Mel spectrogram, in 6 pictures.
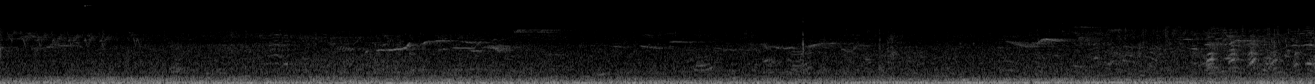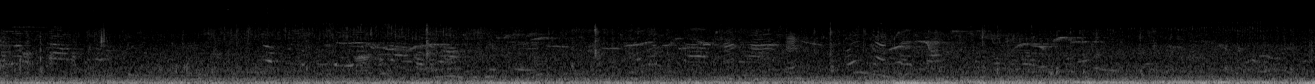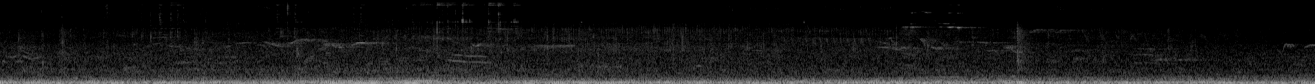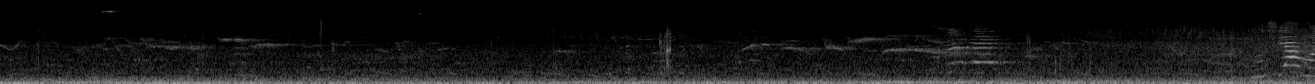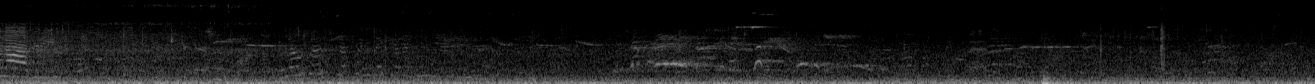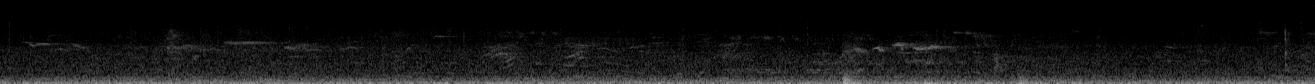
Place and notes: Ascolto il tuo cuore, città. I listen to your heart, city. Chapter LXXXVI - Reading on Sunday at Valentino Park in the time of COVID19 soundscape
"Reading on Sunday at Valentino Park in the time of COVID19" soundscape
Chapter LXXXVI of Ascolto il tuo cuore, città. I listen to your heart, city
Sunday May 24th 2020. San Salvario district Turin, staying at Valentino park to read a book, seventy five days after (but day twenty-one of of Phase II and day ight of Phase IIB abd day two of Phase IIC) of emergency disposition due to the epidemic of COVID19.
Start at 1:18 p.m. end at 1:52 p.m. duration of recording 34’’53”
Coordinates: lat. 45.0571, lon. 7.6887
